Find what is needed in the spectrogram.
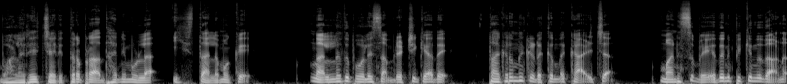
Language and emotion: Malayalam, sad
